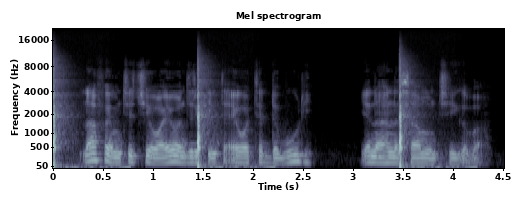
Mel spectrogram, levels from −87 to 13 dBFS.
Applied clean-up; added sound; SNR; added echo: none; Tap; -4 dB; none.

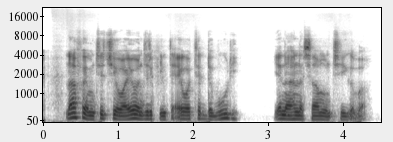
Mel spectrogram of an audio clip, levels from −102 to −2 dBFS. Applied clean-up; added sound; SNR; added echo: neural mask model DeepFilterNet 3.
